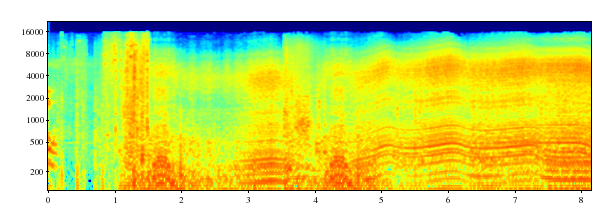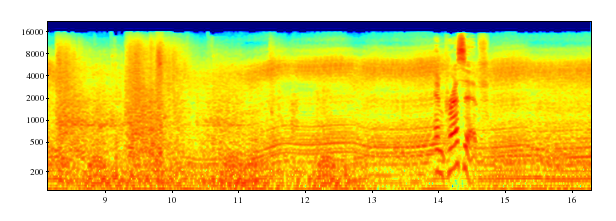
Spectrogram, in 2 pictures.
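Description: A buggy engine hums and revs while driving.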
